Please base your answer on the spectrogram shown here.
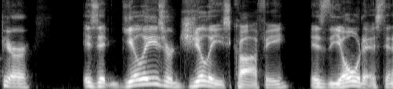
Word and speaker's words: Gillies: are right up there somewhere in there yeah Gillies is just how you pronounce it and that's in New York and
